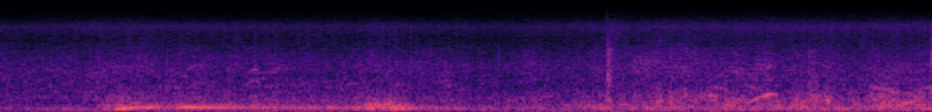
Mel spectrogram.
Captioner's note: engine revving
